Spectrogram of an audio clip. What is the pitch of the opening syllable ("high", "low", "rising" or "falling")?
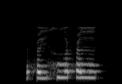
low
